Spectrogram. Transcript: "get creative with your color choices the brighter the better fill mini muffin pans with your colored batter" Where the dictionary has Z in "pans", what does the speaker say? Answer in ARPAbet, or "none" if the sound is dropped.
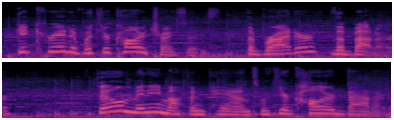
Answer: Z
